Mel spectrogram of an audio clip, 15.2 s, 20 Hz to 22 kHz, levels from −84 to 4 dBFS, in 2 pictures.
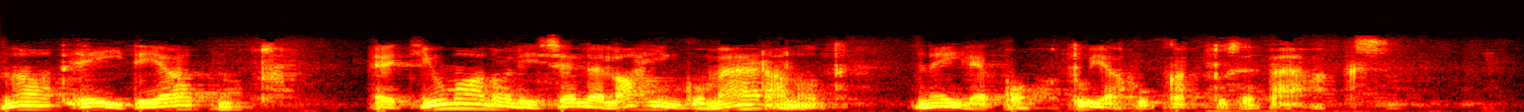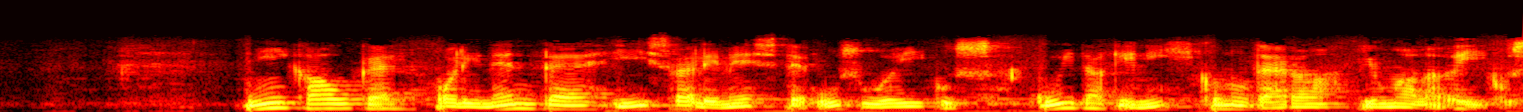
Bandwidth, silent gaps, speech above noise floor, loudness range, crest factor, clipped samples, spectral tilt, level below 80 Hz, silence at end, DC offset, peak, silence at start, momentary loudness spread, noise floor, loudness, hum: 6 kHz; none; 41 dB; 5 LU; 14 dB; under 0.1%; -8.5 dB/octave; -50 dBFS; 0 s; under 0.1%; -2 dBFS; 0 s; 8 LU; -56 dBFS; -16 LUFS; none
